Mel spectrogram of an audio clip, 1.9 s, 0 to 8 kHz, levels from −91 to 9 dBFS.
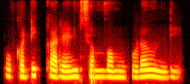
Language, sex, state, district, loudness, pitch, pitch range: Telugu, female, Telangana, Hyderabad, -18 LUFS, 180 Hz, 175-190 Hz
